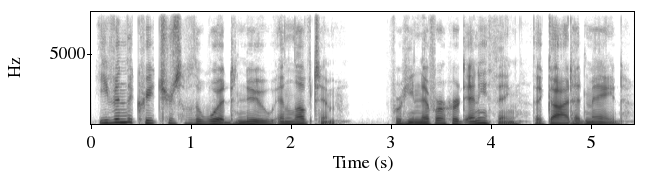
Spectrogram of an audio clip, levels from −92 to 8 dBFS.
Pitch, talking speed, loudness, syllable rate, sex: 130 Hz, 210 wpm, -19 LUFS, 5.4 syllables/s, male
